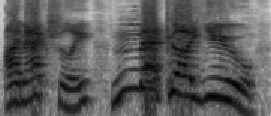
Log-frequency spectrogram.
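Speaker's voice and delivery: loud, slow hammed-up reveal; mock dramatic robot reveal; dramatic villain reveal. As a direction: unveil the twist like a cartoon villain. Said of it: "and he's like".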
